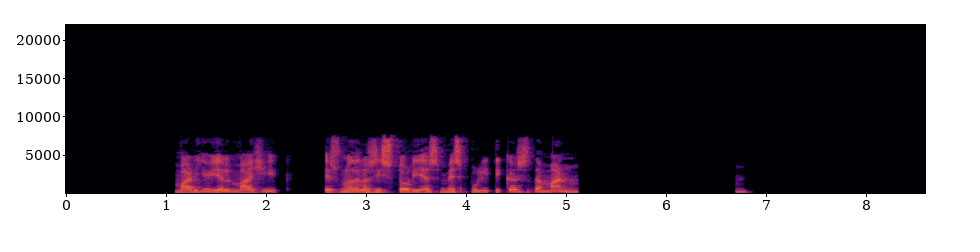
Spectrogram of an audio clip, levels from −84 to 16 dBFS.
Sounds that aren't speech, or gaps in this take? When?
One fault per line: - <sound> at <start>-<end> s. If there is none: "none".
none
